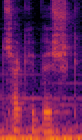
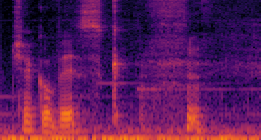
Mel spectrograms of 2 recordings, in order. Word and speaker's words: Chekovysk: The uh as you guys drive, um you begin to see the the town of Czechovish kind of down this hill.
